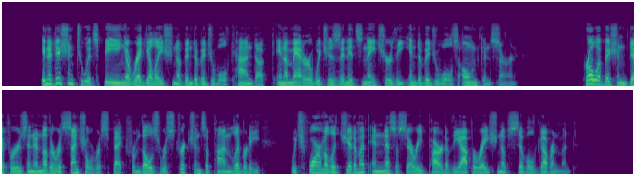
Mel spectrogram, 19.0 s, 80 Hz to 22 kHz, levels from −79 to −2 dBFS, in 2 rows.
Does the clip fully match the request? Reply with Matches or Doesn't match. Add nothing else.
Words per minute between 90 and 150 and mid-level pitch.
Doesn't match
